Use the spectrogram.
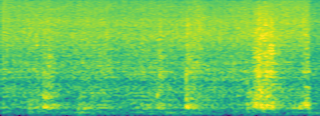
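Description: Masala with tomatoes and plums stirred in a pan, soft wet squelching and scraping strokes repeating under a steady sizzle, close and alone.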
